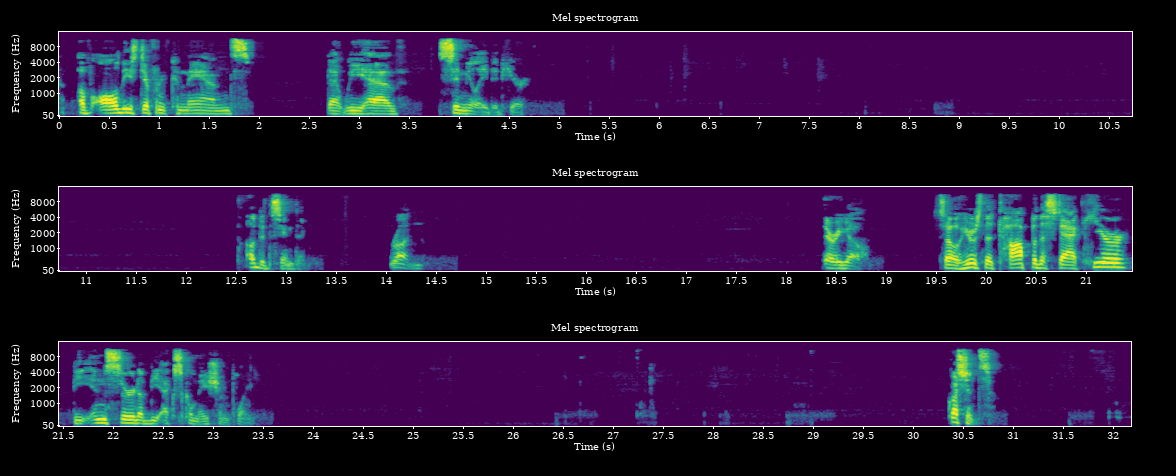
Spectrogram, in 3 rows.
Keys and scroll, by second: 28.1 Return.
